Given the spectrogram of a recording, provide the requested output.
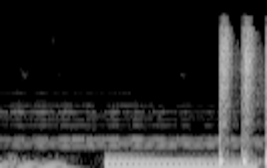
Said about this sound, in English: and they have a little like test your speaker button that you push, and it plays this little jam, and it's like absolute fire, and you're about to hear it right now.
